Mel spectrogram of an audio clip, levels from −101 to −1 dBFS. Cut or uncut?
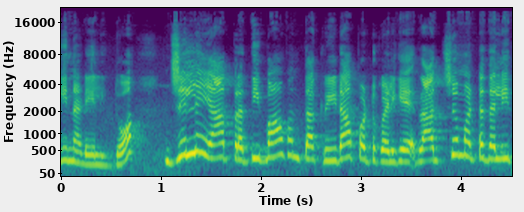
uncut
